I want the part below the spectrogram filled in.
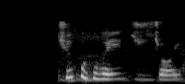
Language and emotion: Russian, neutral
